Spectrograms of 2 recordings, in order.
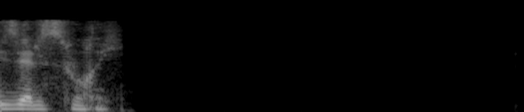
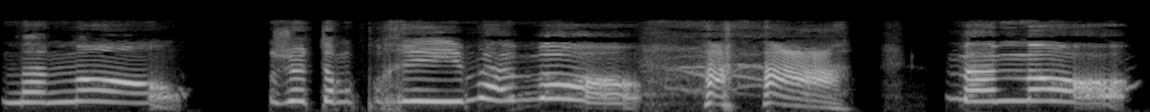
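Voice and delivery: put-on high, loud pleading little girl; a little girl begging her mother in panic; desperate child; 5 dB louder, much slower than usual. A narrator's reading. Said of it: "la fillette désespérée". (fillette désespérée, voix aiguë et suppliante)

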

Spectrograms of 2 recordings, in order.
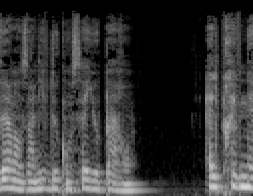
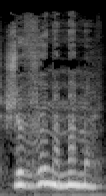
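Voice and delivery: loud, higher crying demand; tearful wail; 5 semitones higher, 10 dB louder than usual. Acted. Little girl crying out for her mother. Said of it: "en pleurs".

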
